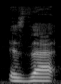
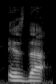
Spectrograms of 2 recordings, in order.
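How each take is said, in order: Both takes have the same delivery.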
